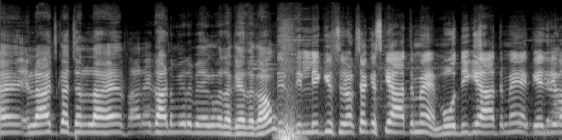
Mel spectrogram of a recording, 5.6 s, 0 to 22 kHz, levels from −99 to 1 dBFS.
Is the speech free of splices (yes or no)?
no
